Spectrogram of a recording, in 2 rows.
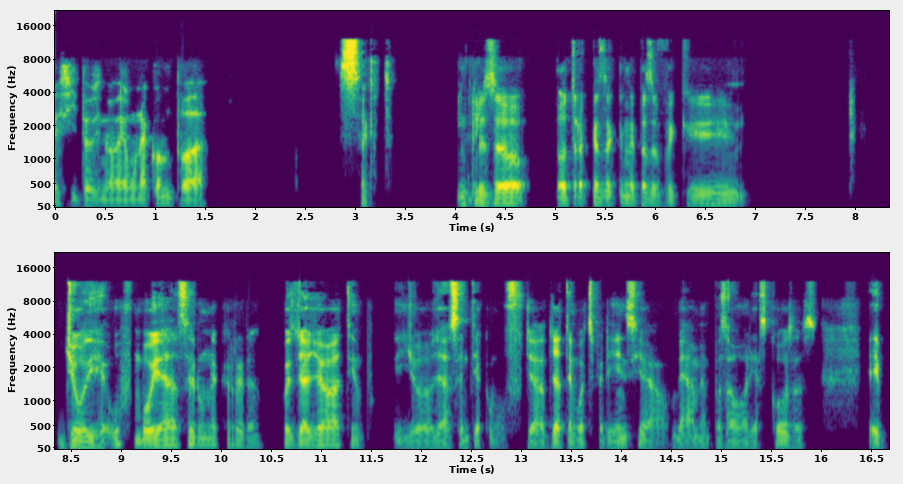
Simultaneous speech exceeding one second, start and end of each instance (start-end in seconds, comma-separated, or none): none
